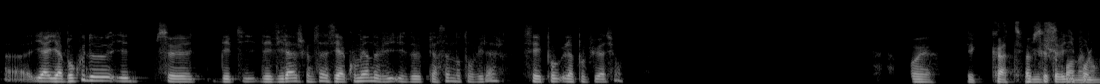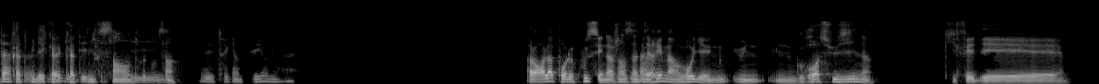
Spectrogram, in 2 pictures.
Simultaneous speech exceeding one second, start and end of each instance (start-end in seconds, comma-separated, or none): 10.2-12.7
